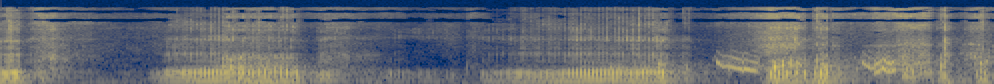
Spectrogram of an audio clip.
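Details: A French Bulldog making long, throaty grumbles in two sustained bursts, followed by a quick series of higher, whiny yelps, in a quiet indoor setting.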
